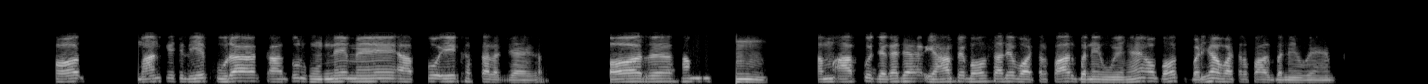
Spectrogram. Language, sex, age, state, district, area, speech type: Hindi, male, 45-60, Uttar Pradesh, Lucknow, rural, conversation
